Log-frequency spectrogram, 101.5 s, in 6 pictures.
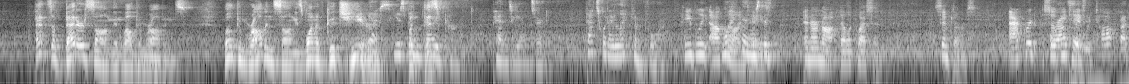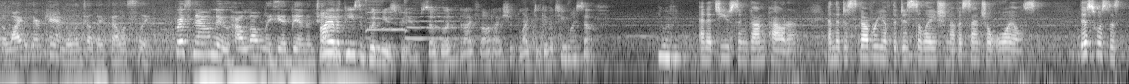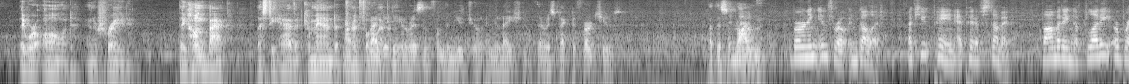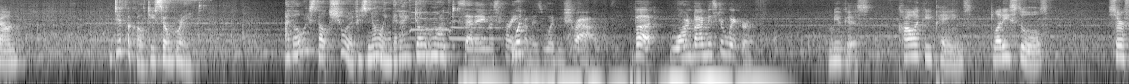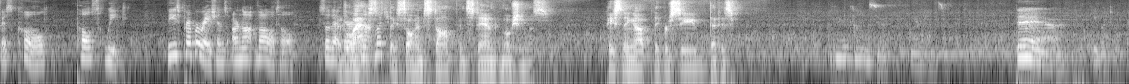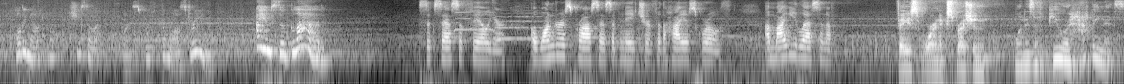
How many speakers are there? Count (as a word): eight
